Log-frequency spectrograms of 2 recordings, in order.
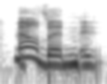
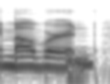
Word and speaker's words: Melbourne: Can I just say you sounded so Australian when you said Melbourne? Melbourne. That's how you pronounce it. No, I know, but people here say Melbourne.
